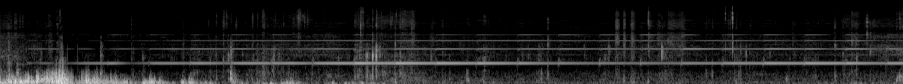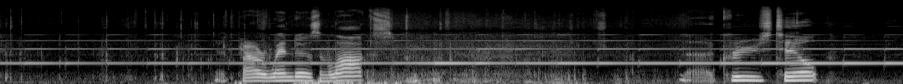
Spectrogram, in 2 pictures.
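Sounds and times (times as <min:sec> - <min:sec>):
car door bump and rumble: 0:00.0 - 0:03.9
handling clicks and rustles: 0:00.0 - 0:17.9
car warning chime: 0:00.0 - 0:18.0.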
